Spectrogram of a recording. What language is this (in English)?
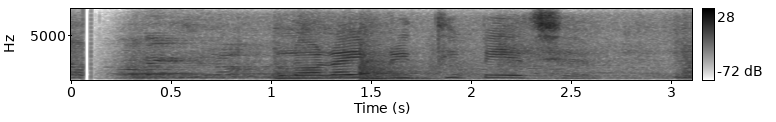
Bangla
